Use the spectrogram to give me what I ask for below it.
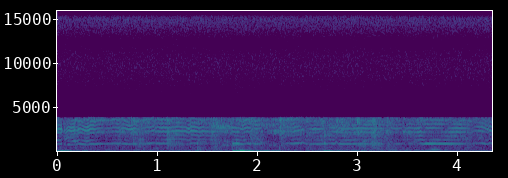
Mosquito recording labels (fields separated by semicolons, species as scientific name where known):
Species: mosquito; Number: one; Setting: cup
